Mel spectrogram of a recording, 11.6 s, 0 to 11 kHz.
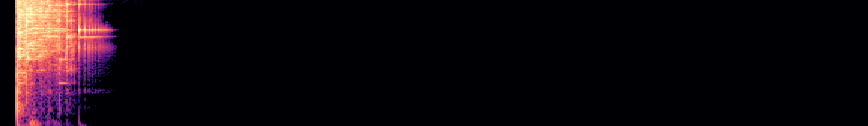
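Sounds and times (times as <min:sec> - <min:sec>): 
plate breaking: 0:00.2 - 0:01.4.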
